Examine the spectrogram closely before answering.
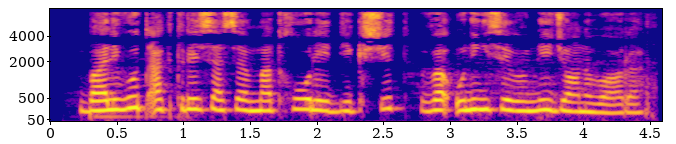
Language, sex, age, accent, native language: Uzbek, female, 12-17, Toshkent shahri, Uzbek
